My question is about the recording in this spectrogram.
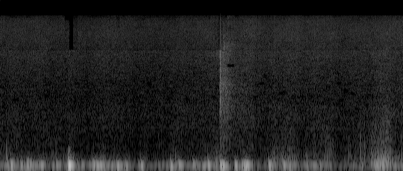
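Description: Handling noise from a handheld microphone as it is taken off its stand and carried: a run of irregular low thumps and bumps, with a brief rustle about two seconds in.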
